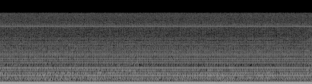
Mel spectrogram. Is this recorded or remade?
recorded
